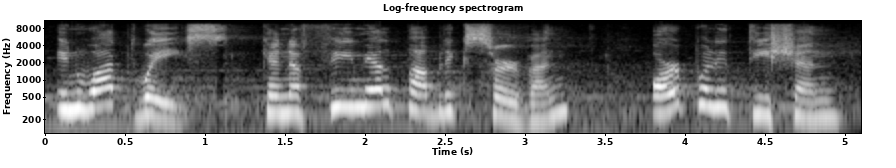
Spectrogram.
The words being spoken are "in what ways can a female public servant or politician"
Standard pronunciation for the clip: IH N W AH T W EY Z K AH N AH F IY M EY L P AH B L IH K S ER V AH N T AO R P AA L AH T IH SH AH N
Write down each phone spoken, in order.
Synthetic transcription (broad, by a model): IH N W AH T W EY S K AH N AH F IY M EY L P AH B L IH K S ER V AH N T AO R P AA L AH T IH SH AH N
